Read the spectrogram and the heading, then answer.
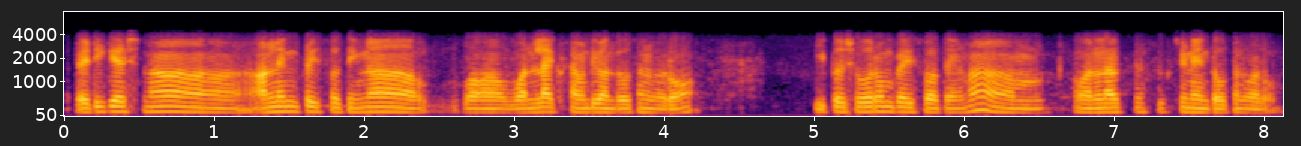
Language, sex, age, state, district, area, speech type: Tamil, male, 18-30, Tamil Nadu, Mayiladuthurai, rural, conversation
